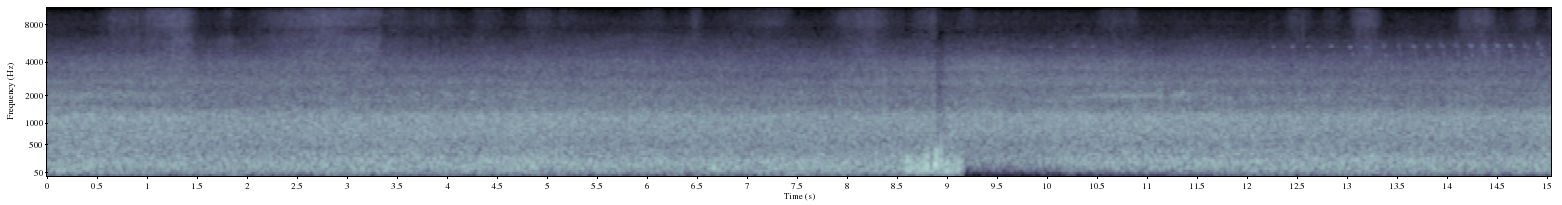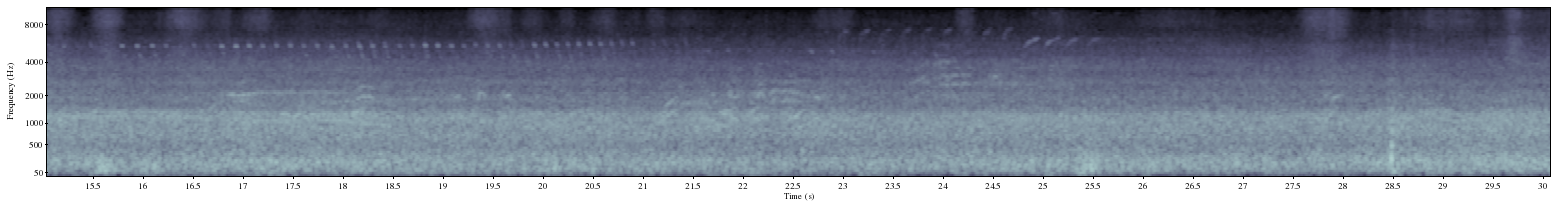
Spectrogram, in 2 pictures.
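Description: Steady din of a common guillemot colony, the birds' massed calls blended with wind and sea noise. There is a single low thump about nine seconds in.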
